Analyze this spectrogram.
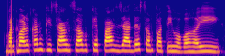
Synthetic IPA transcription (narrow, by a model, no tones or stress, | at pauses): bəbəɽkənkisansəbʱkepasd͡ʒad̪esəmpət̪ːiɦobəɦəj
